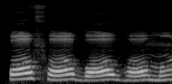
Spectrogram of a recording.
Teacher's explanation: इसका उच्चारण स्थान ओष्ठ है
